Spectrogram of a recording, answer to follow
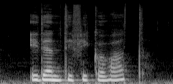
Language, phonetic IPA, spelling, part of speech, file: Czech, [ˈɪdɛntɪfɪkovat], identifikovat, verb, Cs-identifikovat.ogg
- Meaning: to identify (to establish the identity of someone or something)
